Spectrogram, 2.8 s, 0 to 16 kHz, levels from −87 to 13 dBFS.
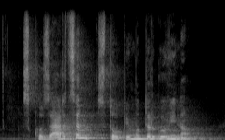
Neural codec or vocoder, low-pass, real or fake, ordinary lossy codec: vocoder, 44.1 kHz, 128 mel bands, Pupu-Vocoder; 14.4 kHz; fake; none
